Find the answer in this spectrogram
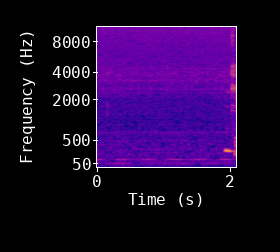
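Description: Room tone: a steady faint low hum with no distinct sounds. A woman's voice starts just at the end.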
